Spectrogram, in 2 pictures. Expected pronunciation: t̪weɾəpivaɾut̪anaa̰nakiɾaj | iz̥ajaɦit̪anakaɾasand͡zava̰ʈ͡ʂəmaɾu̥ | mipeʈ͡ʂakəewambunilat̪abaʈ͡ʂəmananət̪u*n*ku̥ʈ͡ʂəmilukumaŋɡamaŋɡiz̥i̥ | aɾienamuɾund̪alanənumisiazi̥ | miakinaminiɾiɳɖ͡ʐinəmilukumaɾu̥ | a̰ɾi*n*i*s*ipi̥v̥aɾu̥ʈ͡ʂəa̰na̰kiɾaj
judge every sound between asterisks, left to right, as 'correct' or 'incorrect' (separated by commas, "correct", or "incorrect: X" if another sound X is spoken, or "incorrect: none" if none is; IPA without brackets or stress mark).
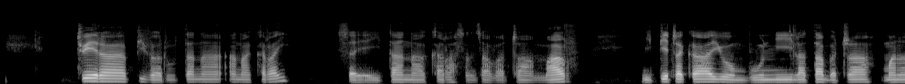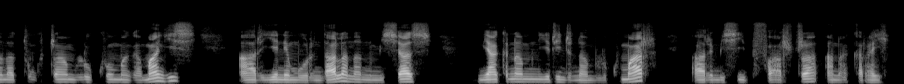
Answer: incorrect: ŋ, incorrect: m, correct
